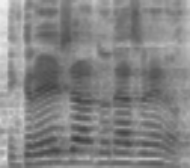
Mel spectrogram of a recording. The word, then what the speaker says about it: Igreja do Nazareno: The Brazilian church plant, Igreja do Nazareno. Said that right? Igreja do Nazareno. Thank you.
